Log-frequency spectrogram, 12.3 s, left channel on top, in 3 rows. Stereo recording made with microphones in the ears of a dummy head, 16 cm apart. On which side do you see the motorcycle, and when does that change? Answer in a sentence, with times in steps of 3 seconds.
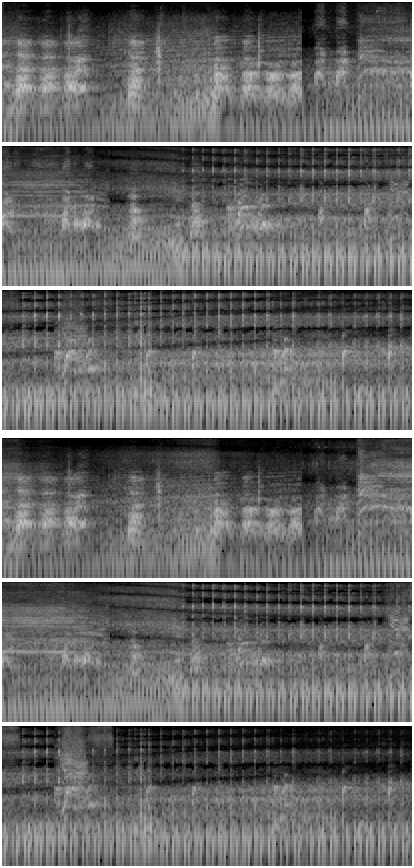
In this clip you hear the motorcycle on the right from 0 s, in the centre from 6 s and on the left from 9 s.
